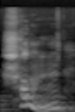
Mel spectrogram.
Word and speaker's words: schonn: So sometimes the N of Schonn are dropped and then it is pronounced Scho.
